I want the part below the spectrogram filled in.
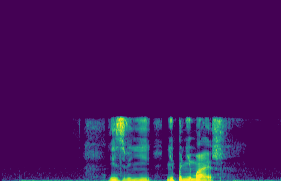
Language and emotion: Russian, angry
